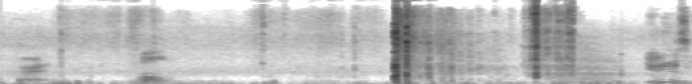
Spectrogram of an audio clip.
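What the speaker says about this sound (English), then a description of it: "You can just keep shooting." Handgun shots at an outdoor shooting range: a few sharp, loud reports ring out among people chatting, with one strong crack standing out partway through and another fainter one later.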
